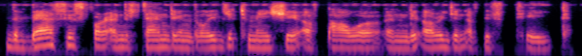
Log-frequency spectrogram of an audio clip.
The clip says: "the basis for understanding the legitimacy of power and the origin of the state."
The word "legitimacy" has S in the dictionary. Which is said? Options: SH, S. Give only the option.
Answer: SH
